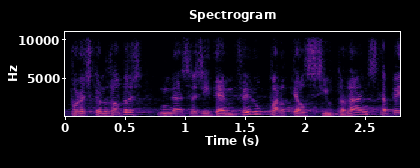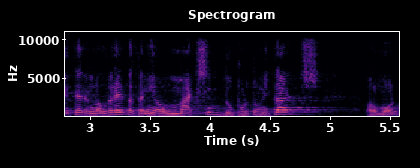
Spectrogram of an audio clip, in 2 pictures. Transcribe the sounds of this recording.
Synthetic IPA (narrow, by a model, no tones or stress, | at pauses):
pɾɔeskənuzalˠt̪ɾəznəsəsit̪ɛmfeɾupəɾkɛəlˠsːiwt̪əðanst̪əmbet̪eɾənəlˠd̪ɾɛt̪ət̪əniəlˠmaksimd̪upuɾt̪unit̪at͡s | əlˠmon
